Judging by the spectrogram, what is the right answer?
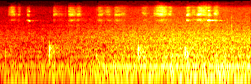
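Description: Chalk or marker writing on a classroom board: faint, scratchy strokes in short bursts with small taps, over a steady low room hum and no talking.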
